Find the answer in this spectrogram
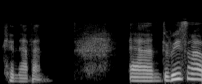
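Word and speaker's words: cynefin: it would be pronounced in ofin but it's actually a Welsh word that is pronounced kin Evan and the reason I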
